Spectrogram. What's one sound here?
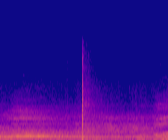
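A gloved punch lands with a sharp smack.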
